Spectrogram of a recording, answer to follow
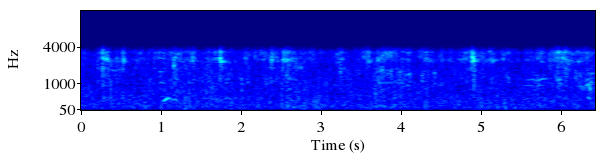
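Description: Trampoline bouncing: faint, irregular thumps of jumpers landing on the mat over a steady background hiss.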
